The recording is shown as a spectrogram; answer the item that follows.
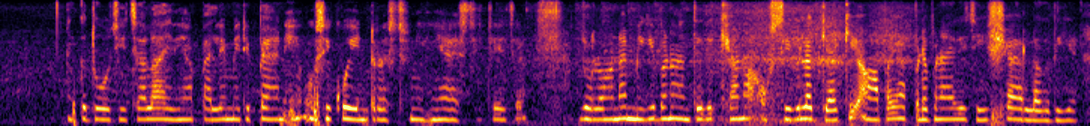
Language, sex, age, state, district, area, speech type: Dogri, female, 18-30, Jammu and Kashmir, Jammu, rural, spontaneous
